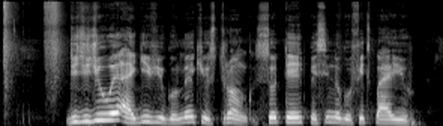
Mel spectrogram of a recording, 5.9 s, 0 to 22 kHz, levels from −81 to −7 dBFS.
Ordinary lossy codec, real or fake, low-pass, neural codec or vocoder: none; real; none; none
